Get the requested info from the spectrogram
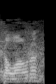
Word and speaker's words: Kelowna: I'm talking with Brendan Ellis from Kelowna, British Columbia, and first of all, I pronounced that right, at Kelowna? – Yeah, absolutely.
